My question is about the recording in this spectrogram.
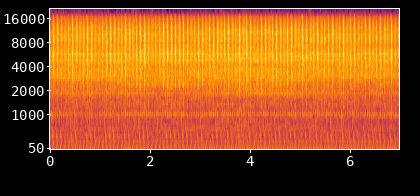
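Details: LTZ 400 single-cylinder at idle: sharp, even tick about three per second from the cylinder head; top-end ticking, cause unknown.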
